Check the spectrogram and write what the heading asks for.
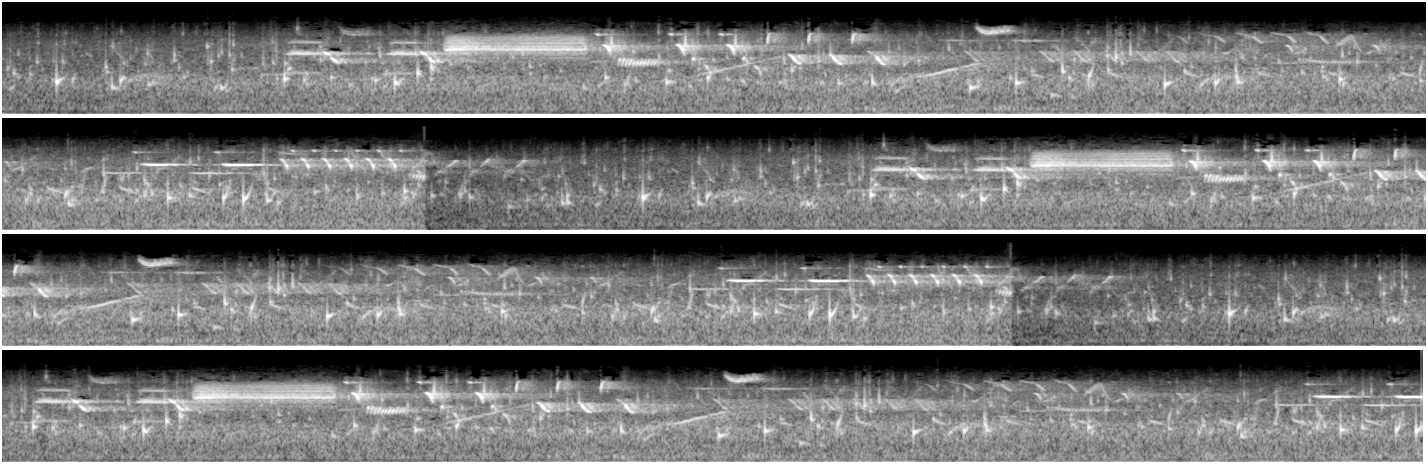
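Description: Recorded birdsong: several birds chirping and trilling in quick high calls, the same stretch of about ten seconds repeating three times as a loop.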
